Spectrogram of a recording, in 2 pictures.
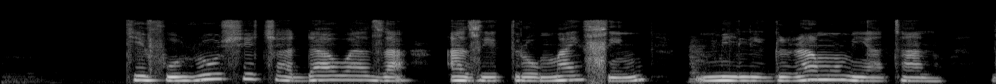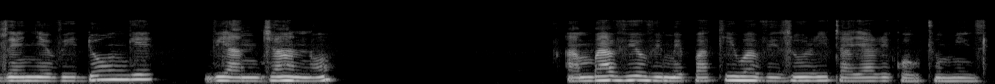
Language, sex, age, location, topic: Swahili, female, 36-49, Kisumu, health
